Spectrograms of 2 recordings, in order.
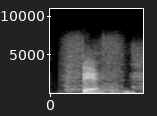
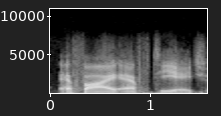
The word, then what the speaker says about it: fifth: no I can't okay fi fth all right they'll attempt to pronounce the F don't worry about it you don't need to just fifth all right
